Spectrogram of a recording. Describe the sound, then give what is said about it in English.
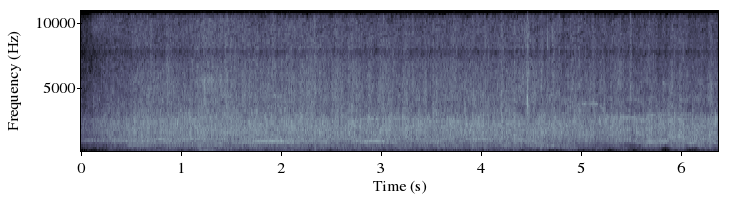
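A sustained round of applause from a sizable crowd, steady and dense clapping filling the whole stretch, with faint murmurs of voices mixed underneath. “Round of applause for this match, man.”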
